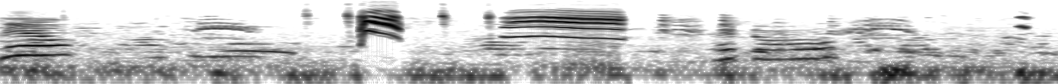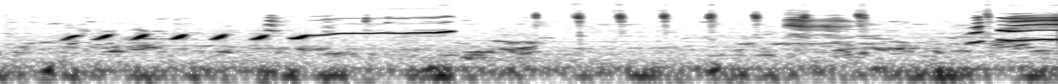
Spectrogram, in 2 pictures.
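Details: A green rose-ringed parakeet, a talking parrot at Lalukhet market, chatters in speech-like phrases broken by shrill screeches and a quick run of rising chirps, over a low background murmur.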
